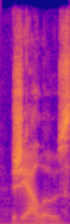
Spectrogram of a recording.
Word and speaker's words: Giallows: just more people involved she aloes the correct Italian pronunciation yeah low GI lows soft G and got to use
